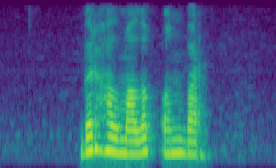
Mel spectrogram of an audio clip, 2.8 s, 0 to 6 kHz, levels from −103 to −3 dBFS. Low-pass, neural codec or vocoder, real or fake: 5.4 kHz; none; real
